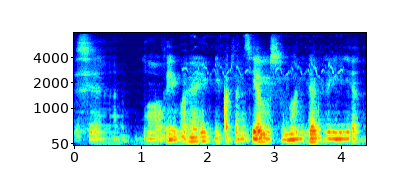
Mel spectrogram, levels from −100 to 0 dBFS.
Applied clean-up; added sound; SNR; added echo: neural mask model DeepFilterNet 3.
